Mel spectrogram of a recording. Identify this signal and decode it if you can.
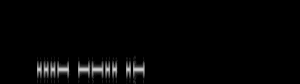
Morse code, heard as a keyed tone, about 34 wpm, 700 Hz. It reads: VZA
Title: USA Call Sign Postfixes - 3 Letters 35wpm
